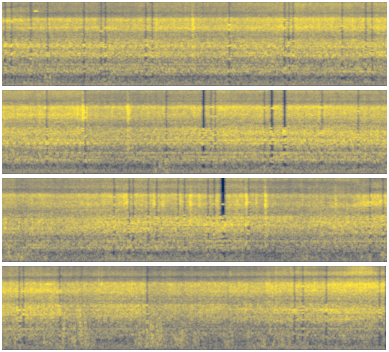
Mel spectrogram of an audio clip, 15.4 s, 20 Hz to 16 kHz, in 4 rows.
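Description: Massey Ferguson 385 tractor's diesel engine running steadily under load, driving a tractor-drawn wheat-straw machine that chops the stubble into bhusa and blows it into the trailing trolley. The sound is a steady machine drone with a constant low hum.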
